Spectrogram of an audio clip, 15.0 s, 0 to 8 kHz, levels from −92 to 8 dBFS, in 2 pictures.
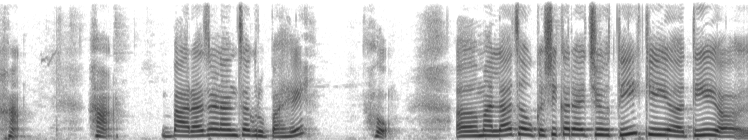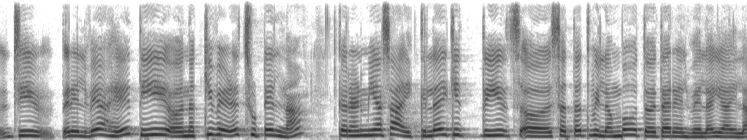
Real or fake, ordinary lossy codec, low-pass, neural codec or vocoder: real; none; none; none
